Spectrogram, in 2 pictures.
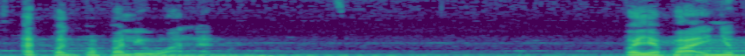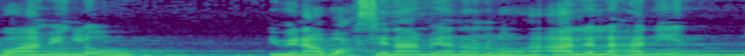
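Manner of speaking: gentle prayer to the Lord. Acted. Leads a prayer.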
